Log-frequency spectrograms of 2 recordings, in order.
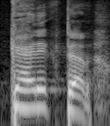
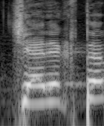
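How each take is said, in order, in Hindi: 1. यह शब्द k ध्वनि से शुरू होता है। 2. यह शब्द ch ध्वनि से शुरू होता है। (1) "का का का यहाँ भी सी एच भी का है" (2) "चैरेक्टर नहीं"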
